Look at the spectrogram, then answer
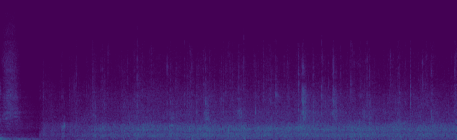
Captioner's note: audience applauding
